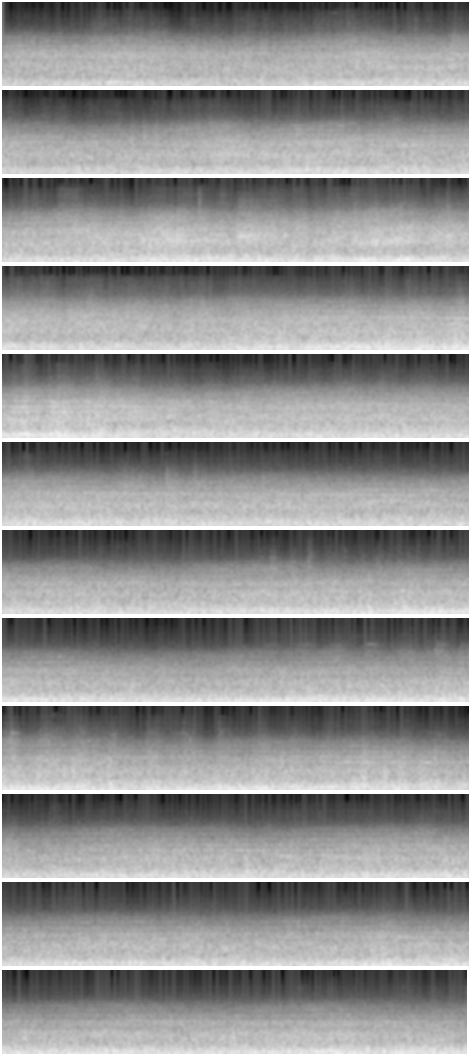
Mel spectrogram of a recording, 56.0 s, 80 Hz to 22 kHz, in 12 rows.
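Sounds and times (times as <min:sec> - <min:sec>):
freight train wheels rumbling: 0:00.0 - 0:56.0.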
